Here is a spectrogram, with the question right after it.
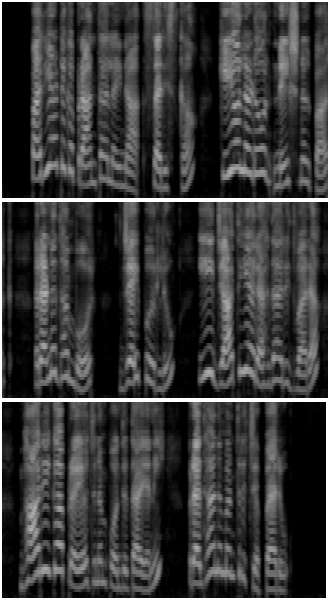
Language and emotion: Telugu, neutral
